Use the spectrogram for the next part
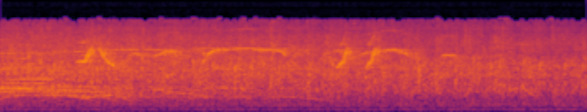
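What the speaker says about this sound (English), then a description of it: "Please give them a big round of applause." A town hall crowd gives loud, sustained applause for the host family, dense clapping filling the room with a few whoops and cheers rising over it.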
